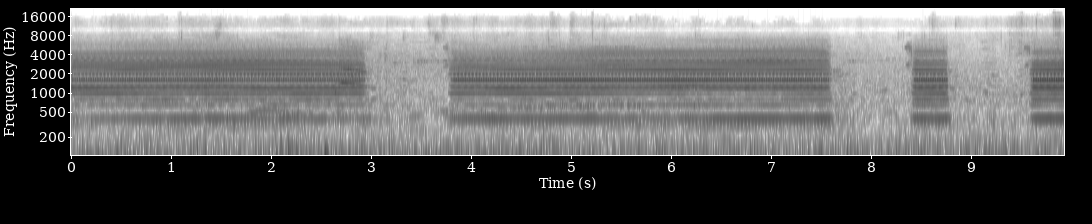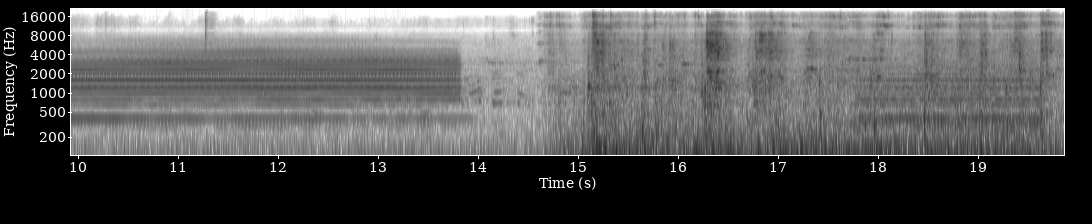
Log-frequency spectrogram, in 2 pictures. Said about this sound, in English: So I'm just waiting for the train to come, and I'll take a video of it, and then I think we're going to ride it.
